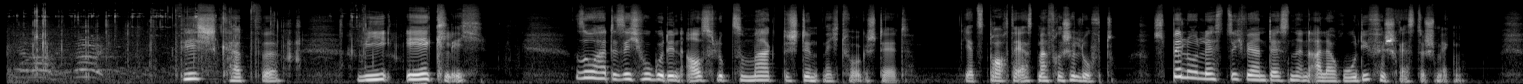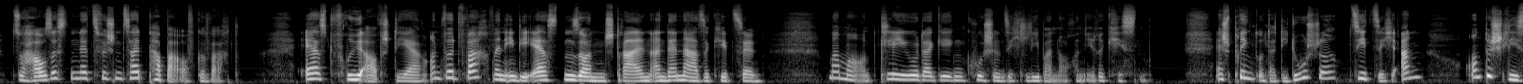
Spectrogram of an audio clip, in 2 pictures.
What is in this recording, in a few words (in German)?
kinderhoerspiel erzaehlerin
